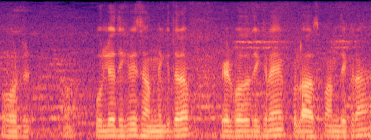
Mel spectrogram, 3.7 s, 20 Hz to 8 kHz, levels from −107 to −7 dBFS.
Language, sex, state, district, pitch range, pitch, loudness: Hindi, male, Chhattisgarh, Bastar, 110-120 Hz, 110 Hz, -19 LUFS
